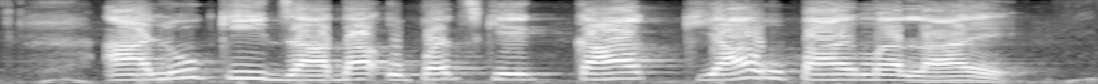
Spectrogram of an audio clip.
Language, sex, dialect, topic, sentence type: Chhattisgarhi, male, Eastern, agriculture, question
